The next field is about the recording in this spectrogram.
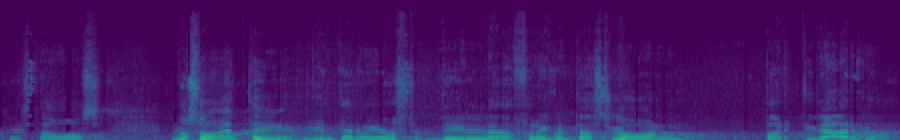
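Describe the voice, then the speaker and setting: A man's voice: on the high side, a little mellow. A man whose first language is English, moderating a political panel in Spanish with an English accent, hesitant, with many fillers and restarts. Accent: English speaker's Spanish. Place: conference hall. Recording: long reverb of a conference hall.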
